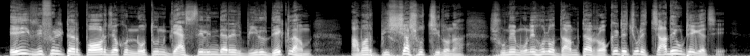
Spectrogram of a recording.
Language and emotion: Bengali, surprised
